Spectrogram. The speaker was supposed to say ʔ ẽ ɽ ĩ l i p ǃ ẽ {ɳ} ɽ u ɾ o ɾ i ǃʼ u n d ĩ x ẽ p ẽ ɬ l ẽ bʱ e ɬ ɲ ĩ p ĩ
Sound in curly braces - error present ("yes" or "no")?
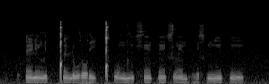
no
